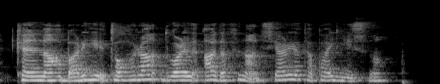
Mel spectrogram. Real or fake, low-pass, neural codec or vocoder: real; 10.8 kHz; none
